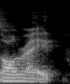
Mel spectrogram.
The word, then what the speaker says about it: all right: right all right it's all right typically we wouldn't um pronounce that t with a lot we wouldn't release it would just be a stop t all right it's all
